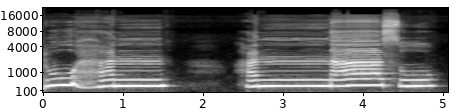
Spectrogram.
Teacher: ہن پہ جو ہے وہ غنہ کیونکہ نون مشدد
